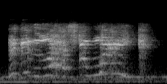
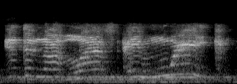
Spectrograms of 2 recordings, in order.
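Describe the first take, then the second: First: Shouting punchline. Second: Slow, laughing repeat. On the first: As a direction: blurt it out at full volume. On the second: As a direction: drag it out through a laugh. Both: Real, not acted.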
